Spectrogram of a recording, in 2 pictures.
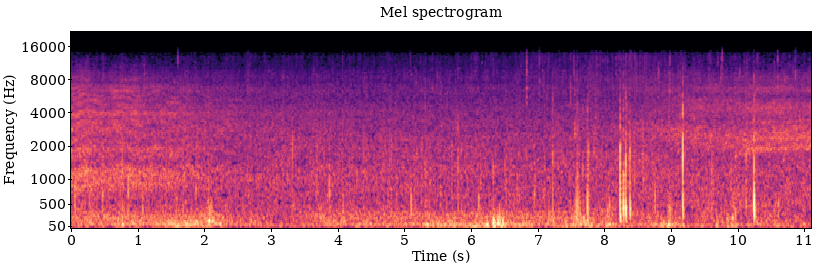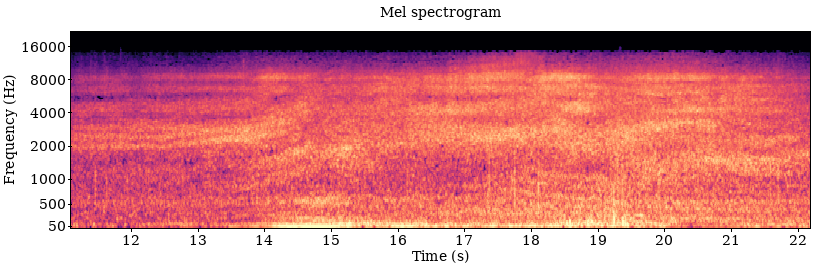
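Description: Steady rain with a few sharp taps in the first half. From about halfway, the rumble and hiss of a passing vehicle swell up, stay loud for several seconds, then ease off near the end.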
